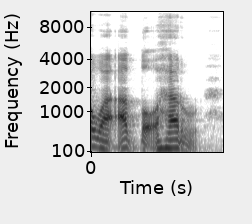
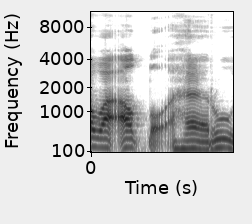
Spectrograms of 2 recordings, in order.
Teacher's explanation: kan tidak dibaca panjang Makanya kita sukunkan atau kita matikan sehingga kalau kita berhenti atau berwakaf tepat di huruf ro huruf r-nya kita sukunkan sehingga dibaca waathhar jangan dibaca waathharu jangan huruf rnya kita sukunkan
